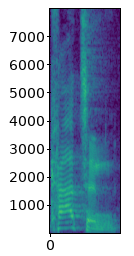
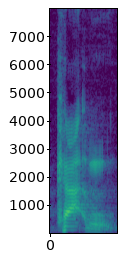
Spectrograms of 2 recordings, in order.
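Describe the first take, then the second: First: The t sound is clearly pronounced. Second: The t sound is swallowed in the throat.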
